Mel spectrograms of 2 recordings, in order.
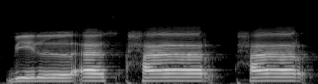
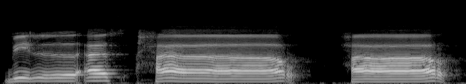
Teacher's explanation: Ra ni dibaca tebal. Jangan pula kita baca bil ashar.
